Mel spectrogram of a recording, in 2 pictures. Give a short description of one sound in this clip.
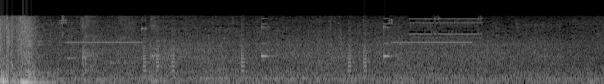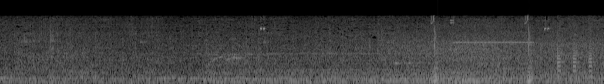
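Short electronic menu beeps and clicks sound now and then.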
